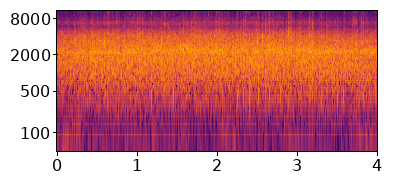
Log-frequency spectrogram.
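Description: A large audience applauding steadily, heard on an old archival film soundtrack.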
